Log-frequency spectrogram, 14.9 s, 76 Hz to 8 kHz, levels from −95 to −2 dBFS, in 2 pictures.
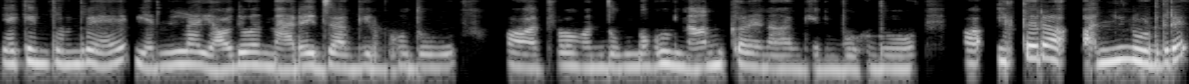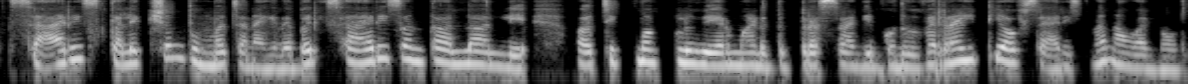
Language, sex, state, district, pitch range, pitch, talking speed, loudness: Kannada, female, Karnataka, Mysore, 200-255 Hz, 225 Hz, 140 wpm, -24 LUFS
